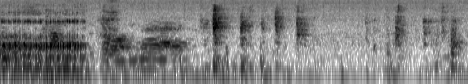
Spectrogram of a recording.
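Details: A female French Bulldog snores while being held, a rough, buzzy, rattling rumble on each breath fading into snuffly clicks, as people talk softly close by.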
